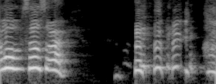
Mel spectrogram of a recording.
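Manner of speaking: high, very slow, laughing apology; mock apology. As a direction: stretch the sorry out in a squeaky fake voice. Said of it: "And she's like".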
